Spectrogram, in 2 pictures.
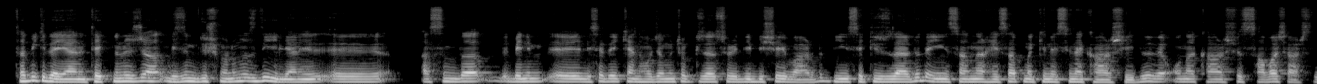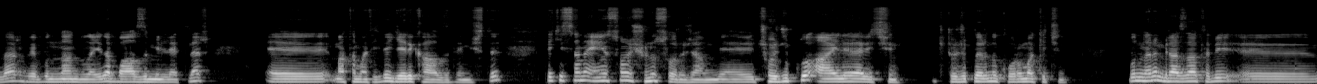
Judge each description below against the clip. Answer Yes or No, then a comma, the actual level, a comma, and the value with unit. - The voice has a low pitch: Yes, low, 130 Hz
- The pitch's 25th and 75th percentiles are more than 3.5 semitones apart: No, narrow, 2.4 semitones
